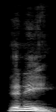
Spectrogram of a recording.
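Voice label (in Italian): "se", vocabolario dialettale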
